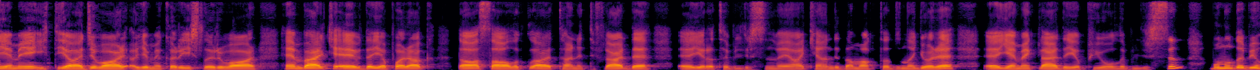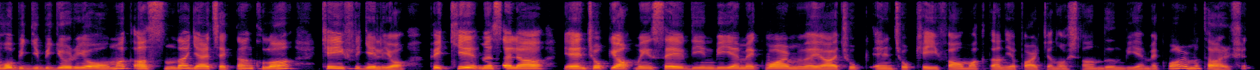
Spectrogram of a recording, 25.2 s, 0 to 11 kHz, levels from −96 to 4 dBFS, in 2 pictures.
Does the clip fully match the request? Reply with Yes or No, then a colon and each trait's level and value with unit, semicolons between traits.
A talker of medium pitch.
Yes: medium, 180 Hz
